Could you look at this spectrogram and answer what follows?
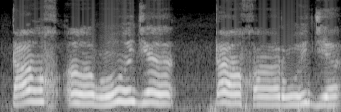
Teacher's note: dekat jim ini ada tanda sukun, maka kita kena lantunkan bacaan kerana huruf jim adalah huruf qalqalah ya.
